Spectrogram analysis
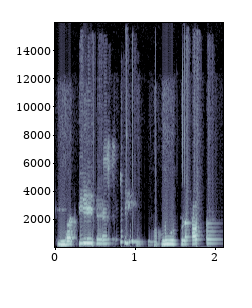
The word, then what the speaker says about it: मतिरस्ति गुरौ: मतिरस्ति गुरो मम पाहि गुरो So the first, मतिरस्ति गुरो मम पाहि गुरो so the first time is matirasti gurau. So you need to pronounce it as matirasti gurau.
